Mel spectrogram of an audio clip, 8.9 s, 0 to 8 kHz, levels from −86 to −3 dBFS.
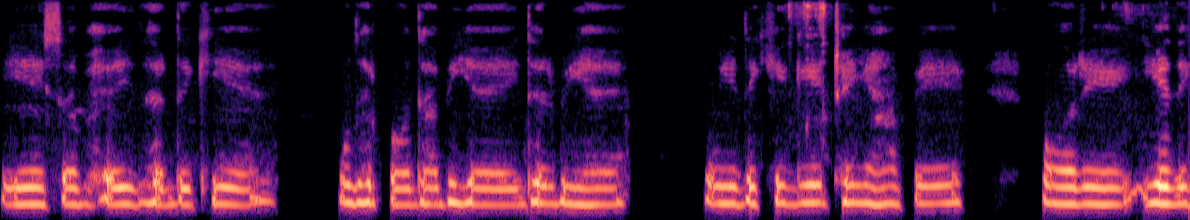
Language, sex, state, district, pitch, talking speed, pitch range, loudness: Hindi, female, Jharkhand, Sahebganj, 235 Hz, 155 wpm, 225-250 Hz, -19 LUFS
